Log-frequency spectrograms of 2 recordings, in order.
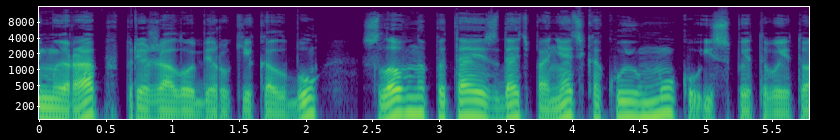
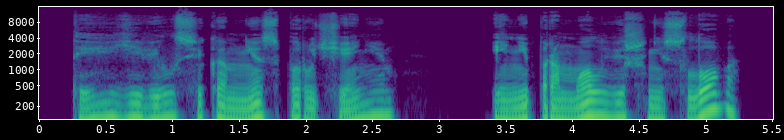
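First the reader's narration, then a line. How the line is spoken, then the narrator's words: Quiet. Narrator (Russian): Эдит ... тихо произнесла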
